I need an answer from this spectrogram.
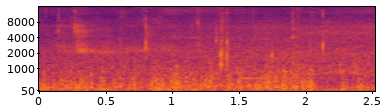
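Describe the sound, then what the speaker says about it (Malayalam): Strong gusts of wind buffet the microphone outdoors, a loud, low, rumbling roar that fluctuates continuously across the short stretch with no voices. "നല്ല കാറ്റ് അല്ലേ?"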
